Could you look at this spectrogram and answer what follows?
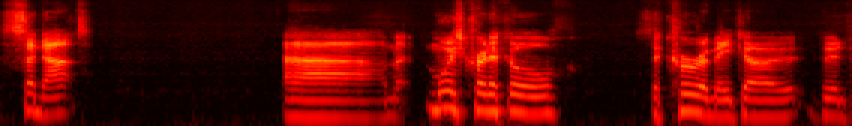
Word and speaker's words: Cenat: Content creator of the year, we got Cadril, we got Kai Cenat, we've got. I probably pronounced that also very wide. I think people pronounce it Sinat.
